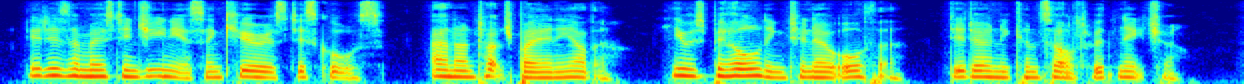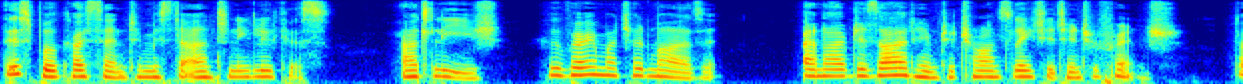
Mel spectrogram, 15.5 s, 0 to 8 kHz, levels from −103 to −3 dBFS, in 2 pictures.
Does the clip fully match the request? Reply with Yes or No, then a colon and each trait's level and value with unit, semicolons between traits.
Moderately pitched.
Yes: medium, 175 Hz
